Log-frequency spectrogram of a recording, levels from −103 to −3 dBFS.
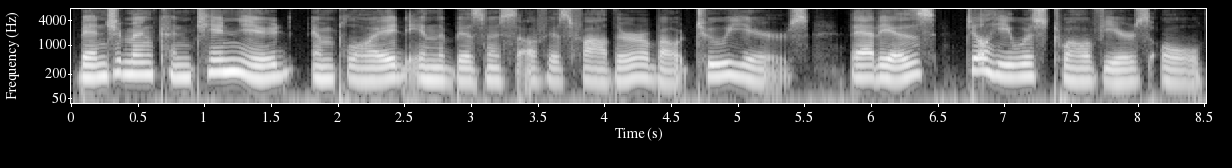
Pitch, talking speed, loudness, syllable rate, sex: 165 Hz, 140 wpm, -17 LUFS, 3.9 syllables/s, female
